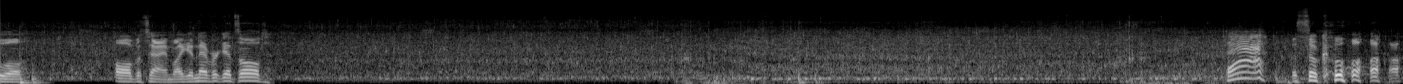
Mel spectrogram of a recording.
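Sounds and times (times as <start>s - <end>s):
low bumps: 0.0s - 0.6s
stream running over rocks: 0.0s - 14.0s.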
